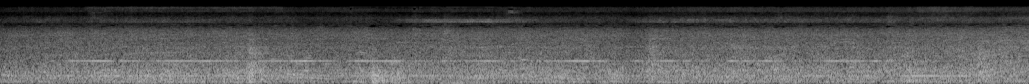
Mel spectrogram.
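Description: Steady noise of car-body-shop machinery on a production line, with a constant hum and a higher tone that pulses on and off through most of it, and a few faint knocks.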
